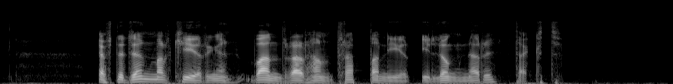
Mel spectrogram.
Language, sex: Swedish, male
